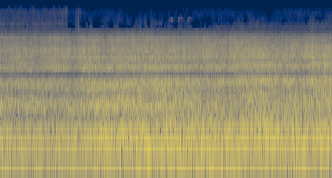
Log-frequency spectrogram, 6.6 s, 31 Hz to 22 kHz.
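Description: Jet engines of a U.S. Air Force C-17 four-engine transport flying low on landing approach: a loud, steady rush of jet noise.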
